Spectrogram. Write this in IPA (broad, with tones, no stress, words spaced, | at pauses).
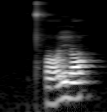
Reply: t̪ʰɔ˨˦nɔ˦˥k̚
